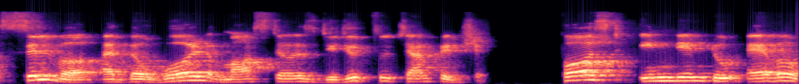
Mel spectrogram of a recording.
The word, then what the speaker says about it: jiu-jitsu: Am I pronouncing it right? सबसे पहले तो यही सवाल है. Yeah, you're pronouncing it right. So jiu-jitsu is basically it's a Japanese term, and it's the sport we are doing now.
